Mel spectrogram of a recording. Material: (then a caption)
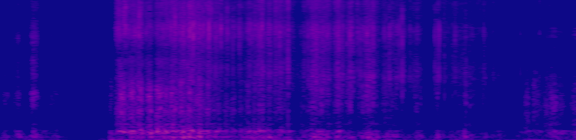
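Foam. Long red fingernails on both hands scratch the front and sides of a black foam windscreen on a Blue Yeti Pro microphone. After a brief quieter stretch of light scratching, a dense, loud, rumbling scratch begins about a second in and continues with a fast, uneven texture, easing slightly toward the end.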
